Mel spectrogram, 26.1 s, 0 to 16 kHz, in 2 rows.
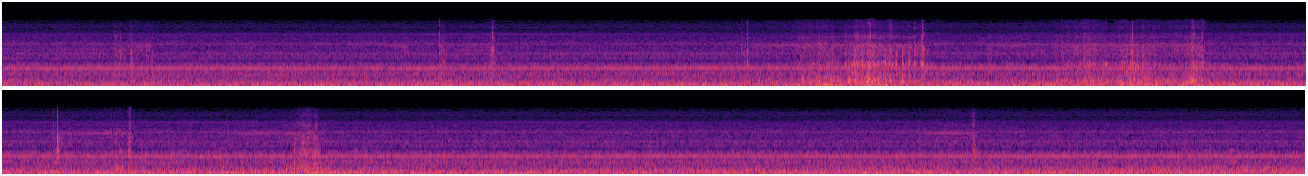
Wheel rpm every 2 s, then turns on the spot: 0, 0, 0, 0, 20, 20, 0, 0, 0, 0, 0, 0, 0.
10-12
